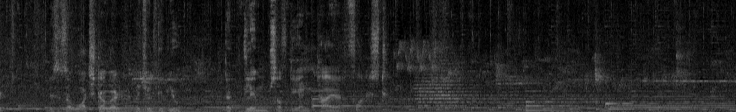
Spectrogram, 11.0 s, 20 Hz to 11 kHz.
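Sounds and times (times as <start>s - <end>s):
background music sustained chords: 0.0s - 11.0s.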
